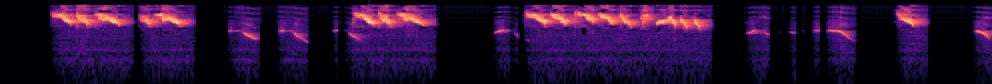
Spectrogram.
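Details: Mountain white-eye from Cisewu, Garut: bursts of rapid, very high twittering chirps lasting about a second each, separated by short lower downslurred whistled notes, in a quiet background.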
